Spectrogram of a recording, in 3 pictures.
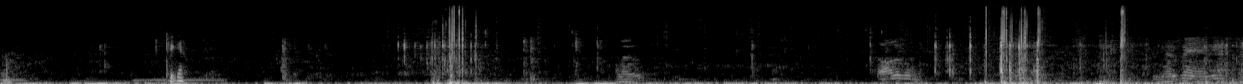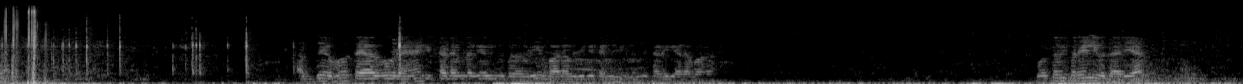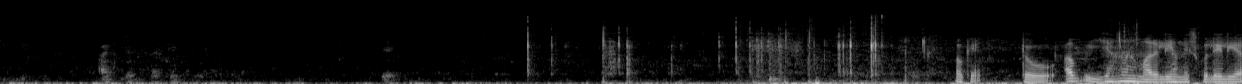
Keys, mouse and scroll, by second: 35.1-36.5 scroll up 1, 36.5 click.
